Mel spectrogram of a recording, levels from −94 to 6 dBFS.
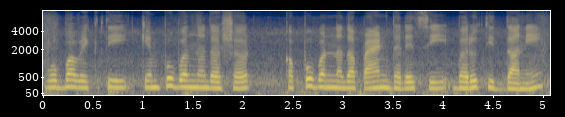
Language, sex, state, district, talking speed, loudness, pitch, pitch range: Kannada, female, Karnataka, Bangalore, 120 wpm, -15 LUFS, 185 Hz, 175-195 Hz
